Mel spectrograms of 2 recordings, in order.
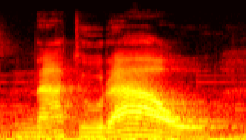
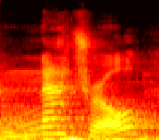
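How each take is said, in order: First: The word ends in a stressed 'ow' sound. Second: The word ends in an unstressed 'ul' sound. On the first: This is the Portuguese word. "in Portuguese it'll be more like a ow. Also in Portuguese we stress that part of the word" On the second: This is the English word. "natural ends in an ul sound"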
